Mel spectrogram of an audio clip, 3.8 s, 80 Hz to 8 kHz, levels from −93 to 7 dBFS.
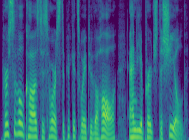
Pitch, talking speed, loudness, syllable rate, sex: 145 Hz, 255 wpm, -18 LUFS, 6.4 syllables/s, male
